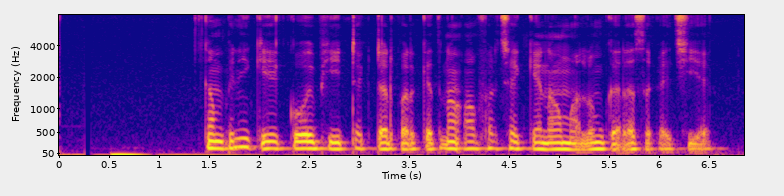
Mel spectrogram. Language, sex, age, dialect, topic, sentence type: Maithili, male, 25-30, Angika, agriculture, question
